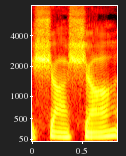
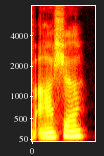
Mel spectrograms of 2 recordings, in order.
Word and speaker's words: Asha: "She could not say my name right at first. She called me Shasha instead of Asha."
